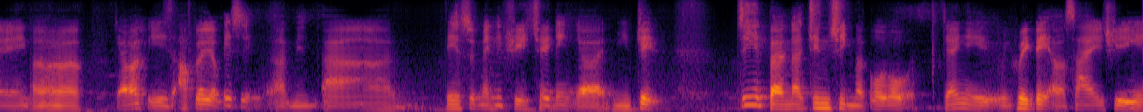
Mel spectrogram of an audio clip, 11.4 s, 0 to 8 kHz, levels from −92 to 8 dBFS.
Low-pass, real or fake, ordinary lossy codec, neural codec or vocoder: none; fake; none; codec, 16 kHz, 0.5 kbps, X-Codec, HuBERT features, trained on general audio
